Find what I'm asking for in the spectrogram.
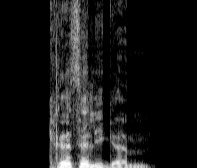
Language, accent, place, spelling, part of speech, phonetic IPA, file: German, Germany, Berlin, krisseligem, adjective, [ˈkʁɪsəlɪɡəm], De-krisseligem.ogg
- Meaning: strong dative masculine/neuter singular of krisselig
